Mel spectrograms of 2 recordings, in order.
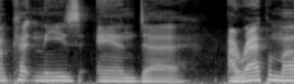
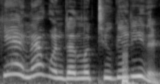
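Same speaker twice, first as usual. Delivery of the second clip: higher mock customer voice, mildly whiny; picky customer; 11 semitones higher than usual. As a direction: play the fussy customer lightly, pitch up.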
